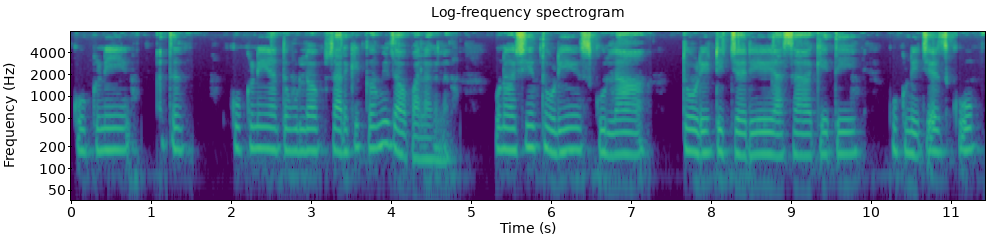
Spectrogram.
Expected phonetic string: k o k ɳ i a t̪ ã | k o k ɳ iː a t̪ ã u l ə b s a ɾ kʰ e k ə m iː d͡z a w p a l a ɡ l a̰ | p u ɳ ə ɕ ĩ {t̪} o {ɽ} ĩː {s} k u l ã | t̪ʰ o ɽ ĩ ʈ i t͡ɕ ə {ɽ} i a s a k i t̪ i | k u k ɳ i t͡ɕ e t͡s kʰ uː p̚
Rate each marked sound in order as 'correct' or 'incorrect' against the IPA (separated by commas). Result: incorrect, correct, correct, incorrect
